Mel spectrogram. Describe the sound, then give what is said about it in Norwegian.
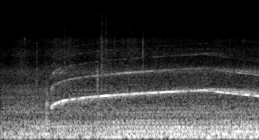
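A police car siren wails loudly, sweeping upward in one long rising tone that starts after a brief moment and holds steady over a constant low rumble of road and engine noise. “Vi skrur av blålys og sirener for å, for å ikke vekke noe særlig oppmerksomhet.”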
